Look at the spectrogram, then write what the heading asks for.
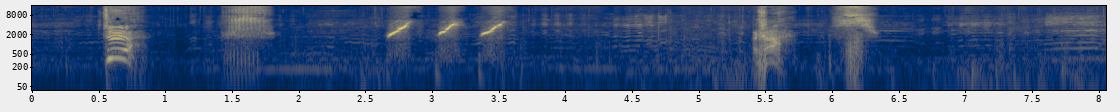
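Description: Goats bleating, a mother and her kid trading loud, wavering calls as they reunite.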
